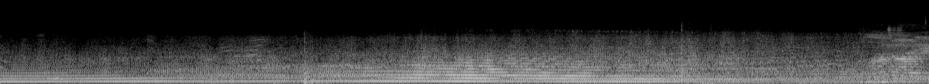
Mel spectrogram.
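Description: An RAF Tutor light propeller plane flying an aerobatic stall turn at an airshow, its engine a steady, loud droning hum whose pitch slowly rises and falls as power and attitude change throughout.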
